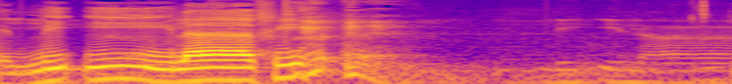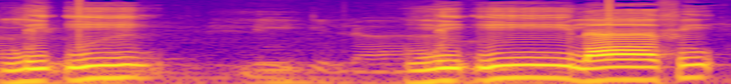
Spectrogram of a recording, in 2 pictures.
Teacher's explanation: پہلے لام کو کھینچیں گے نہیں اور ای کو تھوڑا کھینچیں گے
